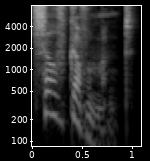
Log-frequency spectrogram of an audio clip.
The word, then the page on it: self-government: British English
